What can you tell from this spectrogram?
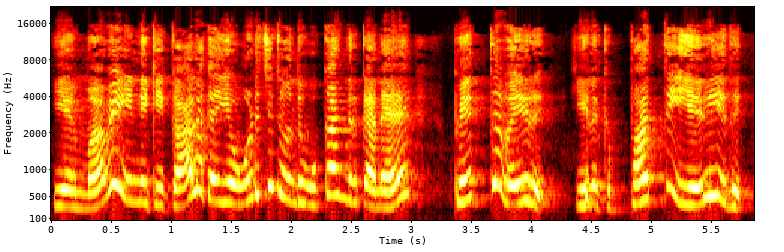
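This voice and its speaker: A woman's voice: sing-song, normal speed, darkish tone. A woman voicing a bitter, grieving old mother-in-law in a cartoon, scolding in a Tirunelveli Tamil accent. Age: older. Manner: shrill, scolding, wailing complaints. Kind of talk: cartoon voice acting.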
